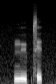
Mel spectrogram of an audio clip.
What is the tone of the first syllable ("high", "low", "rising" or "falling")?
low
